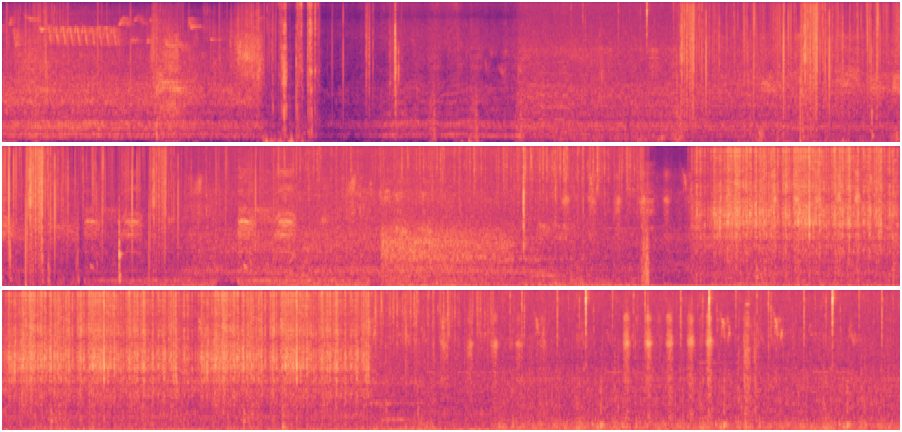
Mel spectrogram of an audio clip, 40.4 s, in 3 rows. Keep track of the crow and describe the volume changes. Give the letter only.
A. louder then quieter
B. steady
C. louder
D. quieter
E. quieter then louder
C.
